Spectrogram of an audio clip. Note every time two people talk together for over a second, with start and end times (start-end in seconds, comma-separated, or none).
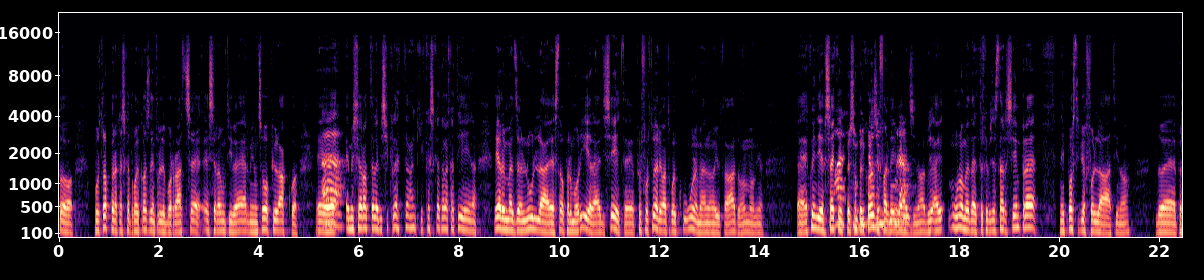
15.4-16.9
